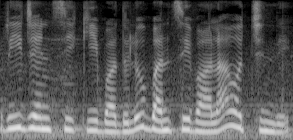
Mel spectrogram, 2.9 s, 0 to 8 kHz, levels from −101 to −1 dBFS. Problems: constant background noise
